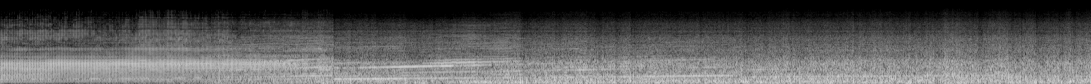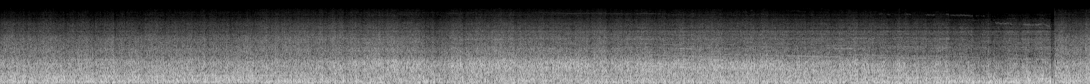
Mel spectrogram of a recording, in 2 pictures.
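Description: A motorcycle engine revs high and shifts gears as it speeds along.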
